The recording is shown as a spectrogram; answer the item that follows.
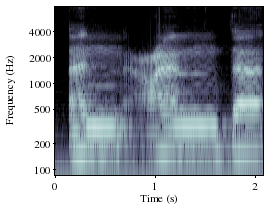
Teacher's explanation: حمزہ کو نون سے ملائیں گے بغیر غننے کے، یہ غلطی اکثر لوگ کرتے ہیں، یہاں پر غنہ کرتے ہیں، تجوید کے اعتبار سے یہاں غنہ نہیں ہے۔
